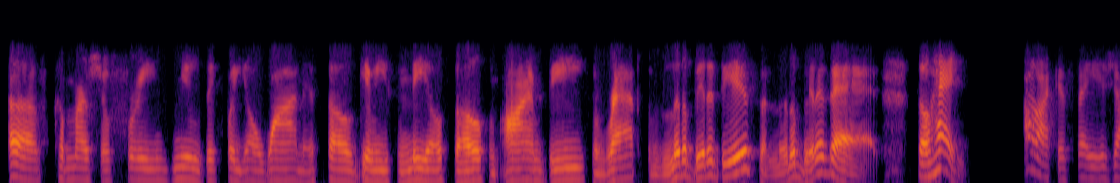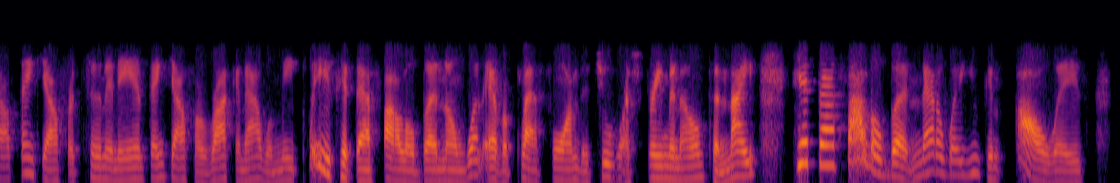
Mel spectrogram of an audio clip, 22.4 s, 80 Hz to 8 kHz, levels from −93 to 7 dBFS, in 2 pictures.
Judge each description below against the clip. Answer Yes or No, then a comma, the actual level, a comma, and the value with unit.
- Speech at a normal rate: Yes, average, 185 wpm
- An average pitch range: Yes, average, 3.8 semitones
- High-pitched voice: No, low, 130 Hz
